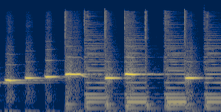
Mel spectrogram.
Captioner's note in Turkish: ıslık çalar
